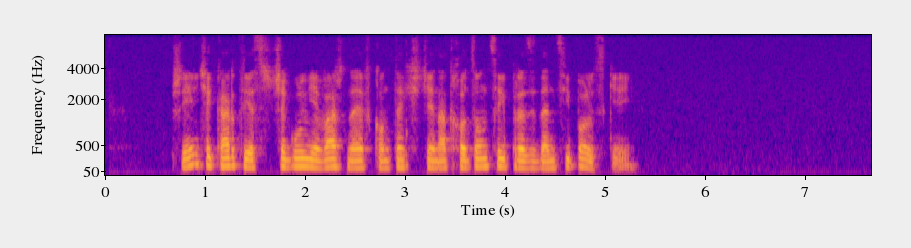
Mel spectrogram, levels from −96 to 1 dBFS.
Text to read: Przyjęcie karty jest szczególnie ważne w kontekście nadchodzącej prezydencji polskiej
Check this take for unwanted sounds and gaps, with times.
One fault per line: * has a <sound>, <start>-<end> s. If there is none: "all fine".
all fine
